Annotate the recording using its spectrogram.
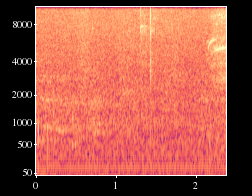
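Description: Near silence: a steady low hum, with two faint computer-mouse clicks close together about a second and a half in.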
